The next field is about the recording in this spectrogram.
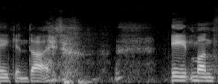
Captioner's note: laughing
